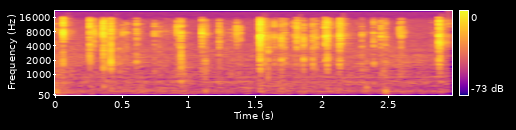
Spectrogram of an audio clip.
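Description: Computer keyboard typing of an essay title, a quick irregular run of key clicks close by and fairly quiet, with a few louder strikes, over a faint background hum.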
